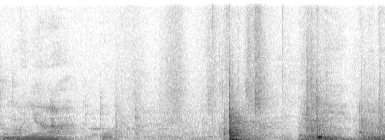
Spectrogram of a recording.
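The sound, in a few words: drawer of a bathroom cupboard being opened or closed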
